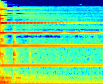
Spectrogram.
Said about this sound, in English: there's a little bell on the table for people who are listening audio only, and it sounds like this.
